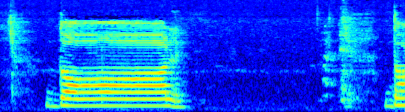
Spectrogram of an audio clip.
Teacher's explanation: दाल का मखरज क्या है, ज़बान की नोक और स्नाया उलिया की जड़ें, यानी कि ऊपर के सामने के 2 दांतों की जड़ों से दाल अदा होगा।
